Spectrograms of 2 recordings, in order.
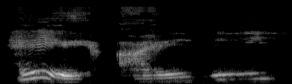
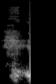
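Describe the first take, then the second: First: High, soft ghostly whisper; creepy whisper. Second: Said in the usual way. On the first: Retold or imitated. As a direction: whisper the name like a female ghost. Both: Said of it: "no, it said".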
